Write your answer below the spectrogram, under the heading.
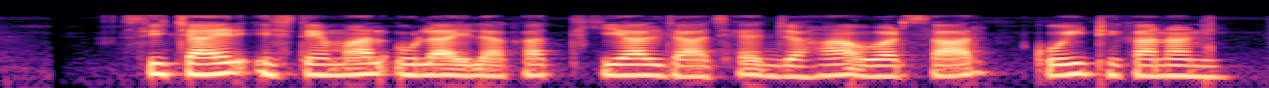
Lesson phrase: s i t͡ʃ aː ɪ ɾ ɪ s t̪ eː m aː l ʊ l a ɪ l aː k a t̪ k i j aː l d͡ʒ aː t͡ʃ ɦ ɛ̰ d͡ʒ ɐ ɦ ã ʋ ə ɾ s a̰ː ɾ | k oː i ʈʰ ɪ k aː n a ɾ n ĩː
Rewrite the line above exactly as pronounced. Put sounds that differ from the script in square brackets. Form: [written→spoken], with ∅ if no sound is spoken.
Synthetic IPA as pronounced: s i t͡ʃ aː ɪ ɾ ɪ s t̪ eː m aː l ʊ l a ɪ l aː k a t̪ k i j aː l d͡ʒ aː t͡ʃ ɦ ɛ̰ d͡ʒ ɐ ɦ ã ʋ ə ɾ s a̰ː ɾ | k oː i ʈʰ ɪ k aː n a [ɾ→∅] n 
